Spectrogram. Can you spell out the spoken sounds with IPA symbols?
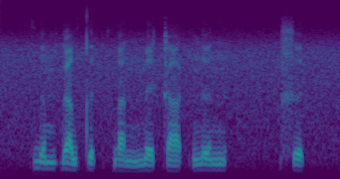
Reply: k w ə˧ m ɗ a˧ w t̪ ə˨˩ t̚ h w a˨˩ n m ɛ˨˩ k aː˨˩ k̚ n ə˧ n | x ə˨˩ t̚

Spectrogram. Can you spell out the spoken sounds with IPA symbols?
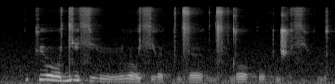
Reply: kʲ oː˥˧ dʲ e˥˧ sʲ ɦ ʉː˧˩˧ l o˧˩˧ sʲ w ə˧˩˧ k d͡z əː˧˩˧ ɡ d͡z ə̤˧˩˧ d oː˥˧ k w o̤˥˧ d͡ʒ o̤˧˩˧ sʲ ə̤˧˩˧ ɡ

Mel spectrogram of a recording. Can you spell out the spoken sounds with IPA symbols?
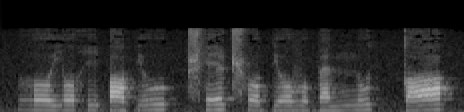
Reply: ɦ o j o h i ʔ ɒ pʲ u | ʈ͡ʂʰ e ʈ͡ʂʰ o pʲ o v o b æ nː u tː ɒ

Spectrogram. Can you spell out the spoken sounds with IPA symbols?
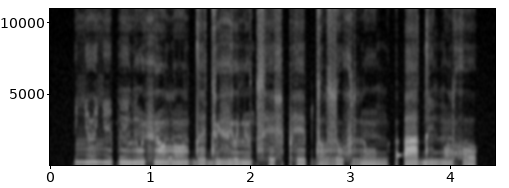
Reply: ʎ ɨ ʎ i p ĩ ʎ ũ fʲ õ lˠ õ lˠ d̪ e d ʉ vʲ o lʲ ũ t͡sʰ e x pʰ e p d ɵ lˠ z u x r ũ ŋ | ʔ a d̪ ĩ ŋ ũ lˠ x o

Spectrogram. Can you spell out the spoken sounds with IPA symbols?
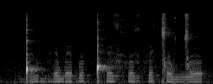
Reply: ɡ͡ǃ œ˩˧˩ l bʱ ɛ˩˧˩ w ɛ˩˧˩ ɓ œ˩˧˩ ǃʰ ɛ˩˧˩ z x œ˩˥ z f ɛ˩˥ ǀ œ˩ w ŋ͡ǀ œ˩˧˩

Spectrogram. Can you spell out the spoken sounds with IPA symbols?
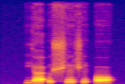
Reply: j a ʔ ɵ ʃ ɛ̃ ʃ ẽ ʔ ɒ

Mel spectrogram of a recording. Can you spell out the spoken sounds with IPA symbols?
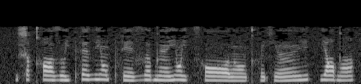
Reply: ɕ ə qʰ ɔː z ʊ j pʰ ɛ z j ɔ̃ pʰ e z ʌ d ɛ̃ j ɔ̃ j t͡sʰ ɔː l ɔ̃ː kʰ ə̃ ç ə̃ː i̯ | j ə dˤ ə̃

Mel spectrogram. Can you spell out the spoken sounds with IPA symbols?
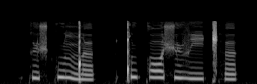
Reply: k ʉ˧ ʃ k u˦ ŋ͡ǃ ə˨ | ǃ u˦ k ɔː˦ ʃ ʉ˦ v iː˧ ǁʰ ə˧

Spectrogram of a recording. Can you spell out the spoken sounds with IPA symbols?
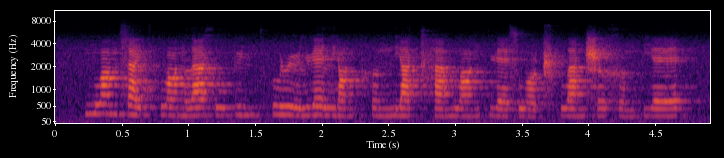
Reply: n̪ w ɑ˦ ŋ s a˨˦ ɪ̯ t̪ʰ w ɑ˨˩ ŋ l ä˥˨ x u˨˦ p y˨˦ n t̪ʰ u˦ ɻ ɻ̩˨˦ l ɥ ɛ˥˨ l j ɑ˨˦ ŋ pʰ ɤ˨˦ ŋ n̪ j ä˨˦ kʰ ä˨˦ m w ɑ˨˦ ŋ t̪ ɥ ɛ˨˦ s w ɔ˨˩ ʈ͡ʂʰ w a˦ n ʂ ɤ˦ x ɤ˨˦ ŋ p j ɛ˨˦

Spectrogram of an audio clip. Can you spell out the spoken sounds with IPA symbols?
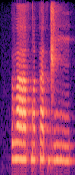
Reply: v ãː s dˤ ə̃ θ ã θ d͡ʒ iː

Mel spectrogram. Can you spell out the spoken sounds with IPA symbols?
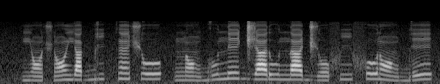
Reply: j ɔ̃˨ ʃ ɔ̃˨˦ j a˧ ɡ͡b i˦ k ɛ̃˦ ʃ o˦ | n ɔ̃˨ ɡ͡b u˨˦ n e˦ d͡ʒ a˧ ɾ u˧ n a˧ d͡ʒ o˨ f i˧ f o˧ ɾ ɔ̃˨ ɡ͡b e˨˦

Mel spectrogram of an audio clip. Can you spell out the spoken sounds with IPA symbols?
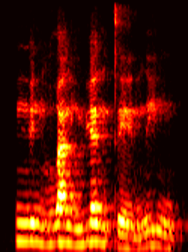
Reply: n̪ y˥˧ n l w a˥˧ n m ɥ ɛ˥˩ n t̪ e˨˩ ɪ̯ n̪ i˥˩ ŋ

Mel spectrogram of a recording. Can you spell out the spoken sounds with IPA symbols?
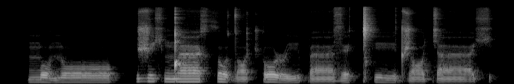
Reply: m o˦˨ n oː˦ | ʒ i˦ ç ŋ͡ǃ æː˦ x θ o˦˨ d ɒ˨ t͡ʃʼ o˦ ɹ i˨˦ p æː˨ z e˦ ǀʰ iː˦˨ d ʒ ɒː˨ c æː˨ ç

